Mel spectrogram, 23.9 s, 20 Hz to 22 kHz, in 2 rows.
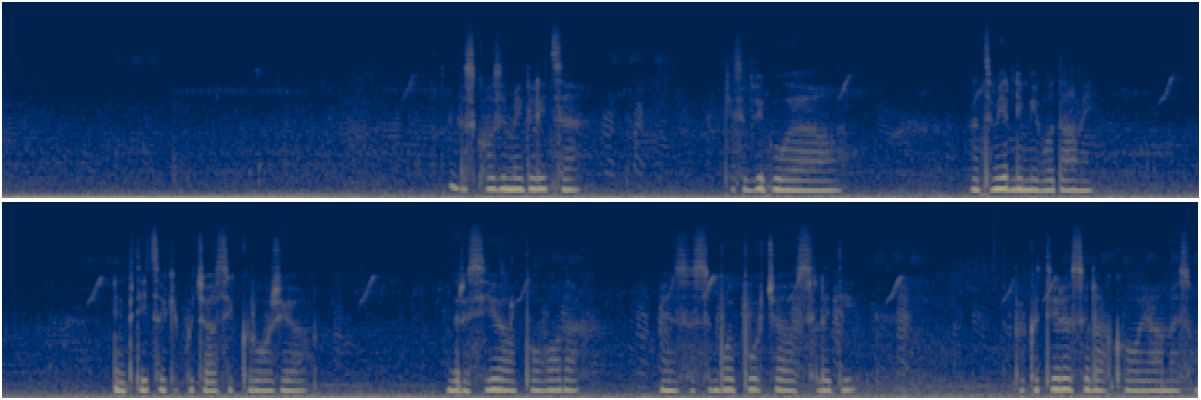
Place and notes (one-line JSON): {"title": "walking poems, Slovenia - walking poems", "date": "2012-09-02 18:24:00", "description": "late summer ambience while walking the poem", "latitude": "46.43", "longitude": "15.66", "altitude": "264", "timezone": "Europe/Ljubljana"}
